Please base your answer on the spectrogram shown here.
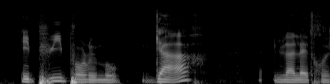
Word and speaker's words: gare: La gare, c'est avec la lettre G. Et qui se prononce G.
